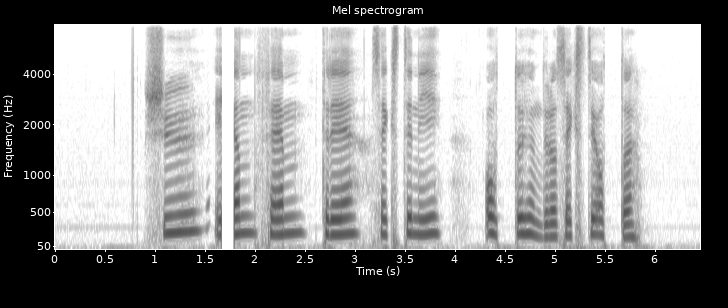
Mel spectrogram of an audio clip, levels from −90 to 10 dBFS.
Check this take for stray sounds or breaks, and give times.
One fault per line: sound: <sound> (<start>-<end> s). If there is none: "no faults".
sound: dropout (1.7-1.8 s)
